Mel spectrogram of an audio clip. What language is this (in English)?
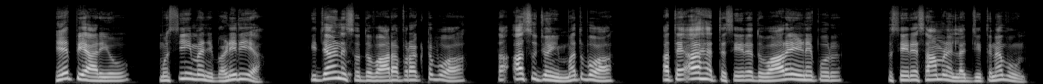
Gaddi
